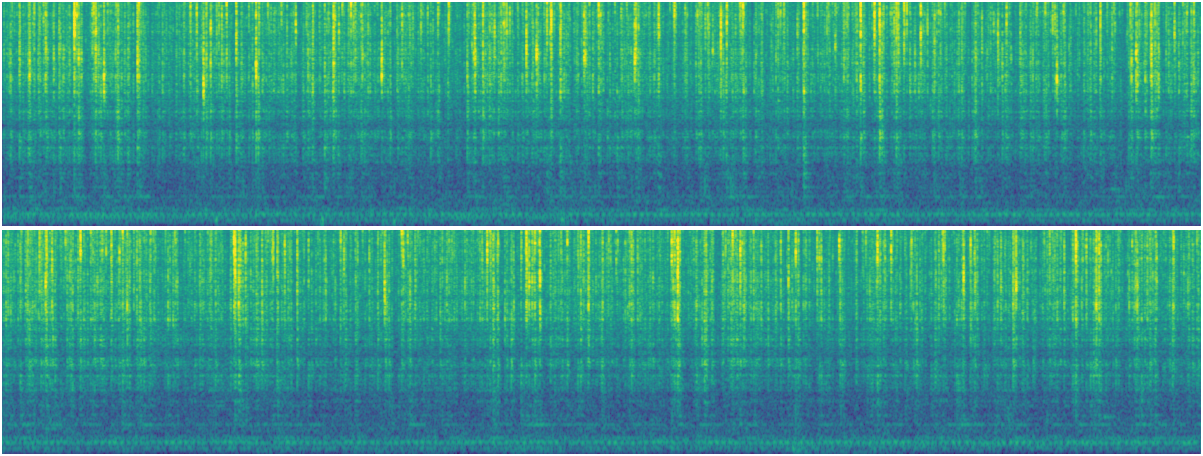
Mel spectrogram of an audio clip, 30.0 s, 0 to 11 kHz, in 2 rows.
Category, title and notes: Soundscapes > Nature
Rain & Water Exiting a Roof Duct
The Sound of Rainwater Exiting a Roof Duct with the slight sound of Rain in the Background. Recorded with a ZOOM H6 and a Sennheiser MKE 600 Shotgun Microphone. Go Create!!!
Environment, Nature, Rain, Storm, Water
